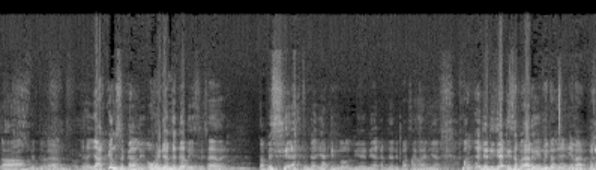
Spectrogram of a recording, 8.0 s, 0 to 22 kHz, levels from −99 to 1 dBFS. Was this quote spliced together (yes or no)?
no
